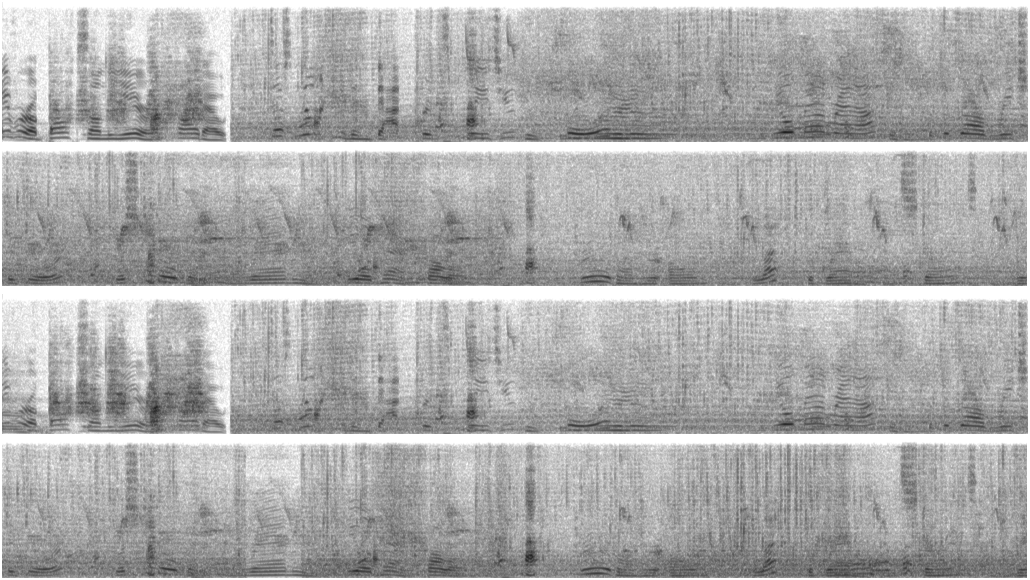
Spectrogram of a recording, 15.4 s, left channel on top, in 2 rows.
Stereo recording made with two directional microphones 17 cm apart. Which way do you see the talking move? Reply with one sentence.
In this clip you hear the talking move from left to right.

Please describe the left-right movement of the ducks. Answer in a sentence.
In this clip you hear the ducks move from right to left and back again.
